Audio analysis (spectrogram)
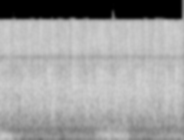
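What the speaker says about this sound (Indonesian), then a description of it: "Tepuk tangannya yang paling meriah buat Yesus Tuhan kita." A church congregation claps for Jesus during a sermon, a short burst of dense, sustained applause from many hands filling the room without pause.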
